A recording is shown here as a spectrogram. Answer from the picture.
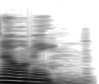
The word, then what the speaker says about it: Noemi: It's Noemi. – Noemi. – Not all one, like separate syllables. Noami.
